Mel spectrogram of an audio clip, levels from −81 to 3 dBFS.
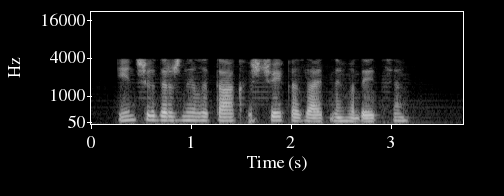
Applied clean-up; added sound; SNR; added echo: neural separator model SepFormer DNS4.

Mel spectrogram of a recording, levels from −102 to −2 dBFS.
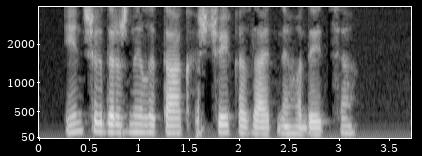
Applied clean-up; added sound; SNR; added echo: none; none; none; none.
